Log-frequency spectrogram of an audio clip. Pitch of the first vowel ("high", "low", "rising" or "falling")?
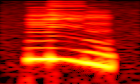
falling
